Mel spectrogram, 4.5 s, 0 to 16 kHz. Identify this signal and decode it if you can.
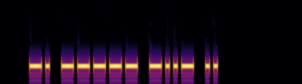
Morse code, heard as a keyed tone, about 20 wpm, 700 Hz. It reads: N0XI
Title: USA Call Signs - 4 Characters - Repeated 3x - 20wpm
